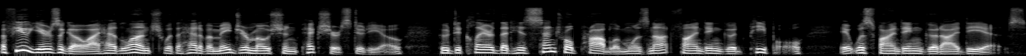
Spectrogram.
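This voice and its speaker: A normal speaking voice at a moderate pace, lively in intonation, with a quiet background and a dry, close sound with no echo. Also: man, medium pitch for a man. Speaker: audiobook narrator. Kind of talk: audiobook reading of a business article, formal and polished. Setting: studio. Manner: measured, steady, clear; formal, authoritative.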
